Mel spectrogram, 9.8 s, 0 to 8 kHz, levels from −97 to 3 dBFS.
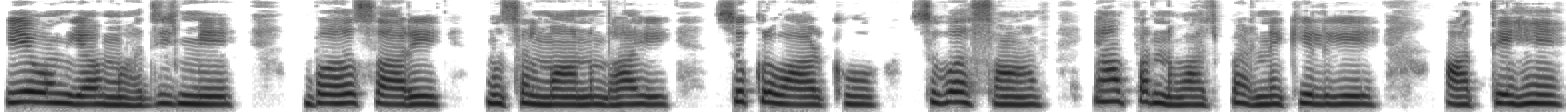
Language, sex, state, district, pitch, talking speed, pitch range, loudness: Hindi, female, Uttar Pradesh, Muzaffarnagar, 220 Hz, 110 wpm, 210-250 Hz, -14 LUFS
